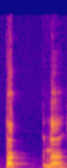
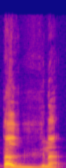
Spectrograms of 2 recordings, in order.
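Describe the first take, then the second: First: The consonant before 'na' is a hard k. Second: The consonant before 'na' is a throaty gh. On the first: The speaker calls it wrong. "takna seperti kaf" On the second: The speaker calls it right. "Bukan ka, tapi gha, gha. Mirip huruf G"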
